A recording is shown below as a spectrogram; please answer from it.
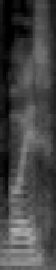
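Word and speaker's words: Boiz: So Magic Boys. the Magic Boys. It's spelled B-O-I-Z.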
